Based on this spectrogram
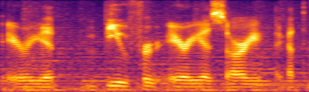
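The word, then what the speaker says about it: Beaufort: together but you know the Port Royal and Bower area buur area sorry I got the pronunciation now uh is in the line of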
